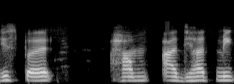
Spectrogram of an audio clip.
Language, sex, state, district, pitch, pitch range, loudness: Hindi, female, Uttarakhand, Uttarkashi, 185 Hz, 180-190 Hz, -16 LUFS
